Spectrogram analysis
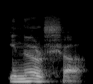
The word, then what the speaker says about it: inertia: I am e or T this word is pronounced inertia in everyday terms it is defined as the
